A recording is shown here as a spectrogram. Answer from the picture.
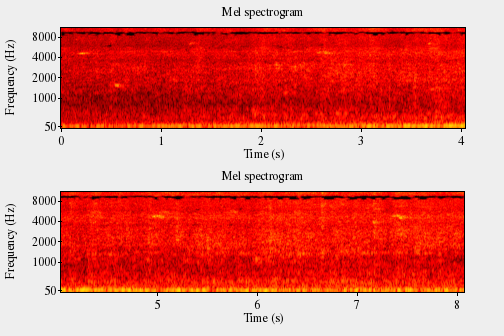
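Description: A freight train's open-top cars rolling past close by. Their steel wheels on the rails make a steady low rumble that grows a little louder.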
